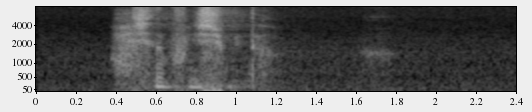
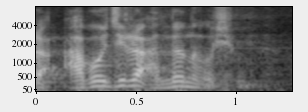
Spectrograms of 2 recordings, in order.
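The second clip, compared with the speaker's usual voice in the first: normal talking voice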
